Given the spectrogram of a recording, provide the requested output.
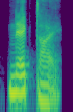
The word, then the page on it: necktie: Indian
